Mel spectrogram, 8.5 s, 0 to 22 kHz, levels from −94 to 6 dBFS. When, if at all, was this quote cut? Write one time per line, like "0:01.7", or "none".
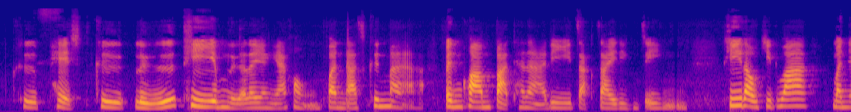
0:01.3
0:03.3
0:04.3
